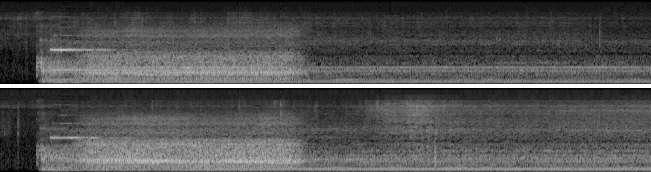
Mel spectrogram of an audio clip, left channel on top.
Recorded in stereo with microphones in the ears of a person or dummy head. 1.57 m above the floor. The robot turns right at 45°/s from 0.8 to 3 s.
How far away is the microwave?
About 1.5 m.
